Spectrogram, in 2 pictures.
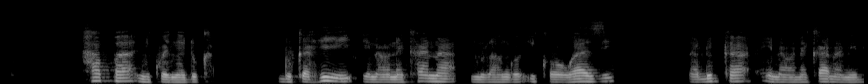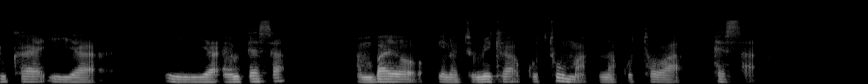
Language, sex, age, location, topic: Swahili, male, 25-35, Wajir, finance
